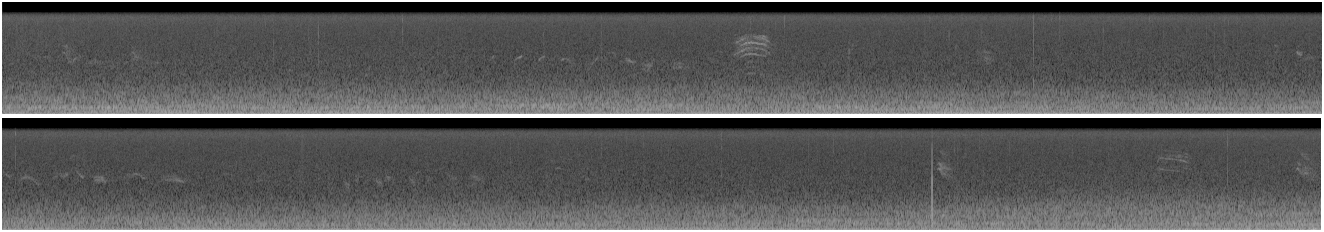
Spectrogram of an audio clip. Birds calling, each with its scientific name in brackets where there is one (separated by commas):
Hawaii Amakihi (Chlorodrepanis virens), Red-billed Leiothrix (Leiothrix lutea)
